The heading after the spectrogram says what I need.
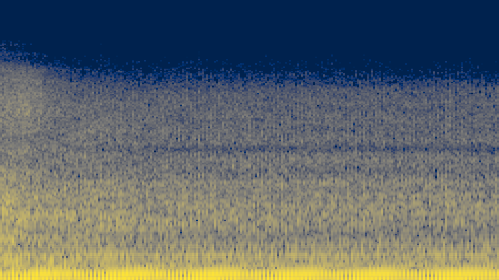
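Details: Camper van on the road in Poland: steady engine drone with a regular low knock about twice per second over the motor; something knocking, possibly a wheel, source unclear.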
